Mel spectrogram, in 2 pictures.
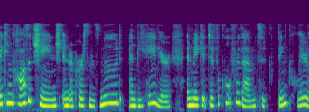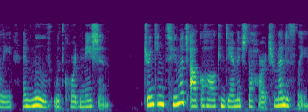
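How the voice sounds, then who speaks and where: A woman talks at a moderate pace with fairly high pitch and lively intonation. Her voice is somewhat breathy. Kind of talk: slide presentation narration.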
